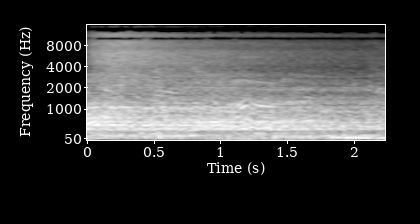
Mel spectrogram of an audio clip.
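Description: Expedition Everest roller coaster train rolling along its track: a steady rumble.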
